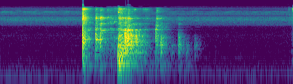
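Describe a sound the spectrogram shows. A man strikes and snaps a board with loud cracks.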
